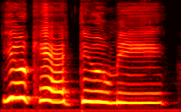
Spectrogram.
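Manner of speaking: very high, slow squeaky mimic; mocking Natasha. Teasing Natasha by imitating her, very high and slow. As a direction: stretch it out in a tiny high mock voice. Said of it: "I can do a pretty good Natasha".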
